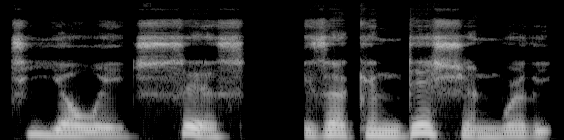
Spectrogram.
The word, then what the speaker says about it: ptosis: Tossis pronounced to cyst is a condition where the upper eyelid starts to fall lower than it should.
